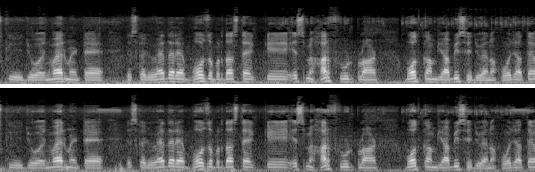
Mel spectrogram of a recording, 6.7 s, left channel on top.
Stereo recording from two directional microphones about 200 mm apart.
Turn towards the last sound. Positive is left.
turn(degrees=-10)  # may be behind; listen again after turning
